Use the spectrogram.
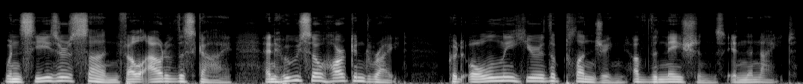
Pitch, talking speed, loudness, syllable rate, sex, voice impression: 125 Hz, 170 wpm, -17 LUFS, 4.2 syllables/s, male, very masculine, old, very thick, tensed, slightly powerful, slightly dark, soft, slightly muffled, fluent, slightly raspy, cool, intellectual, very sincere, very calm, very mature, very friendly, very reassuring, unique, elegant, wild, sweet, slightly lively, strict, slightly intense, slightly modest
